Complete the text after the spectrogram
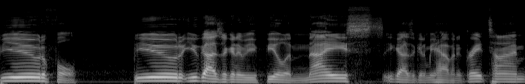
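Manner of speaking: sarcastic, insincere cheerful tone. Calling a cold, below-average Sunday in New England great: sarcastic. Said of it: "I'm being sarcastic".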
